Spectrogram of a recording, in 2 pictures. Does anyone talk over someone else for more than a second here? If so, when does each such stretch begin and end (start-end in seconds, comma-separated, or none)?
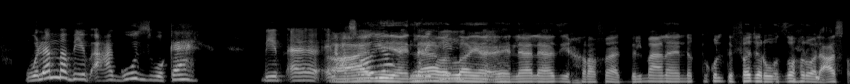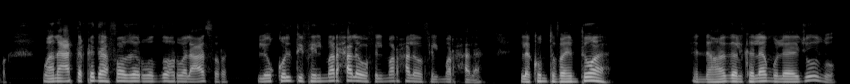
3.3-5.0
